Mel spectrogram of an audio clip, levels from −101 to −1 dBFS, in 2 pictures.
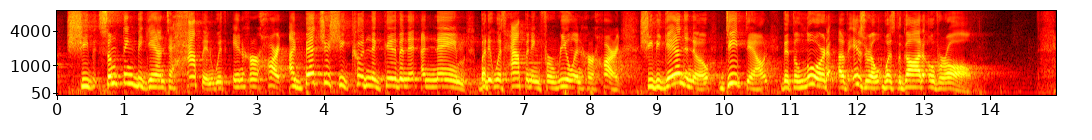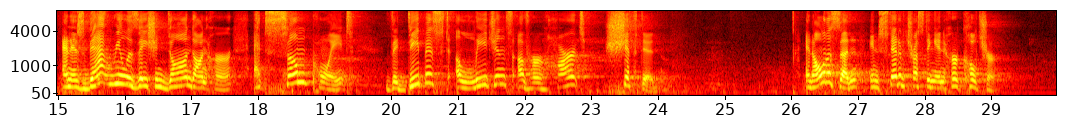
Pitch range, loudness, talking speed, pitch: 185-255 Hz, -24 LUFS, 140 wpm, 210 Hz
